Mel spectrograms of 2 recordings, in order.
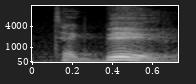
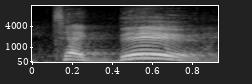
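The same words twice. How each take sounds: First: Loud call for takbir; call to the crowd. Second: Much louder, higher-pitched shout; rousing shout. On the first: Preacher asking the youth for a takbir, loud call. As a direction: call it out loudly, falling at the end. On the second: Preacher demanding a prouder takbir from young men, full-voiced shout. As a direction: belt it out high to rally the crowd. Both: Real, not acted. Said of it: "Say it like your father".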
